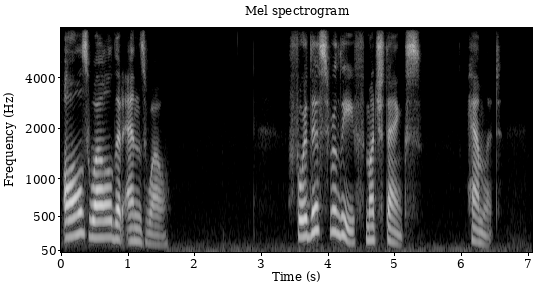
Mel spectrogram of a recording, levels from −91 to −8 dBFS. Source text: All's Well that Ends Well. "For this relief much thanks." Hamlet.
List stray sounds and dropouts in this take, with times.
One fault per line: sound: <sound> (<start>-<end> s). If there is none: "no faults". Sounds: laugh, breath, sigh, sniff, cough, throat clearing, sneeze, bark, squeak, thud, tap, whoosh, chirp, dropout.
no faults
